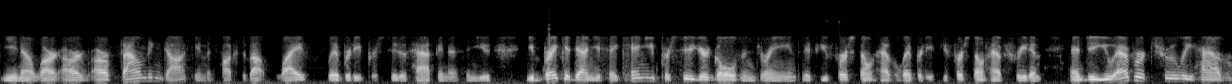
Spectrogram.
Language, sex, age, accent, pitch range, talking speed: English, male, 40-59, American, 100-130 Hz, 230 wpm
